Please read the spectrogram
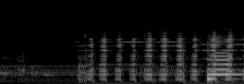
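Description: Harmonium being played: faint held reed notes, then from about a second in a fast run of repeated notes, about seven or eight a second, getting louder.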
